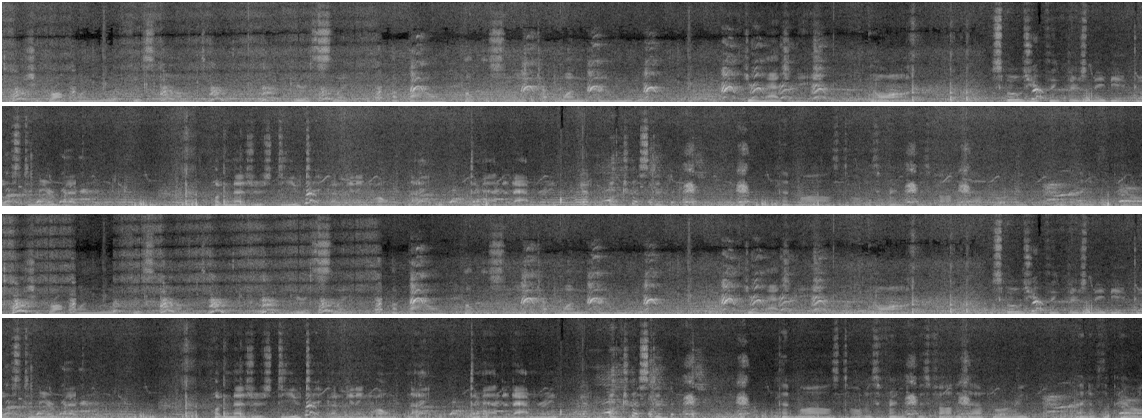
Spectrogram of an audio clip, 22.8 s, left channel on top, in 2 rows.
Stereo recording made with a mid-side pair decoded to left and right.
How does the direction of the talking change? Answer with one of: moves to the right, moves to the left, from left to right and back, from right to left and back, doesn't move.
moves to the right.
